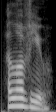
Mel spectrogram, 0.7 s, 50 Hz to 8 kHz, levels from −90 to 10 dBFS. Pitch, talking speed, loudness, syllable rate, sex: 185 Hz, 270 wpm, -17 LUFS, 6.7 syllables/s, female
